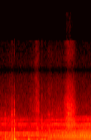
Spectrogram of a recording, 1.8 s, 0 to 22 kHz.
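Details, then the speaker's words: 75-year-old Signal Corps BC348Q tube receiver first power-up after removing power supply electrolytic caps, B+ dropped from 329 to about 195 volts; steady low hum with faint whistles and hiss at 120 volts line, working. "It's making noise at only 120 volts."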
